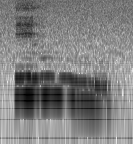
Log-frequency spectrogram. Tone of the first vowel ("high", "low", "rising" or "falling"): high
